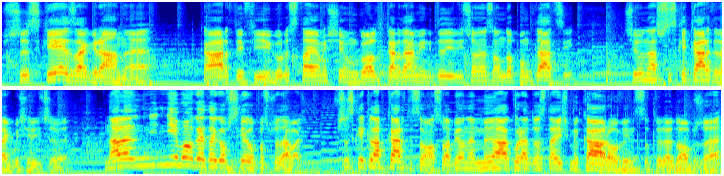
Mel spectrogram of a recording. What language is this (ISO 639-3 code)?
pol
